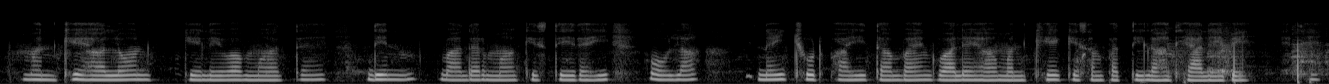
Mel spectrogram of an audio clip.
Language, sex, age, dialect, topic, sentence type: Chhattisgarhi, female, 51-55, Western/Budati/Khatahi, banking, statement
